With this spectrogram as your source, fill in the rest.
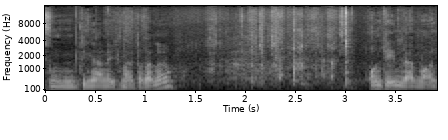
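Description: A cardboard box scrapes and rustles as it is moved.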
